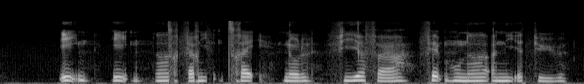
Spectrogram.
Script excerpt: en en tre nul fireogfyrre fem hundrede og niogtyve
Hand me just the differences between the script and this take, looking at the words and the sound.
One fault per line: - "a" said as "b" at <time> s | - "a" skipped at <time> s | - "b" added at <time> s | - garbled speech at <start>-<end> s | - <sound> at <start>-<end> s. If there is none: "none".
- garbled speech at 1.5-2.2 s
- dropout at 5.3-5.3 s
